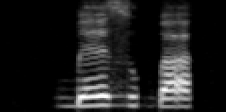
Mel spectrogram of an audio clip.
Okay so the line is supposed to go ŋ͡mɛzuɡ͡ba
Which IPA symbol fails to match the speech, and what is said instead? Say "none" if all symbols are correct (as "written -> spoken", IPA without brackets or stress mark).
ŋ͡m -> ɡ͡b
